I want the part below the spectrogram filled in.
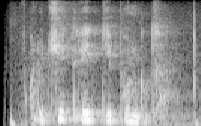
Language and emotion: Russian, neutral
